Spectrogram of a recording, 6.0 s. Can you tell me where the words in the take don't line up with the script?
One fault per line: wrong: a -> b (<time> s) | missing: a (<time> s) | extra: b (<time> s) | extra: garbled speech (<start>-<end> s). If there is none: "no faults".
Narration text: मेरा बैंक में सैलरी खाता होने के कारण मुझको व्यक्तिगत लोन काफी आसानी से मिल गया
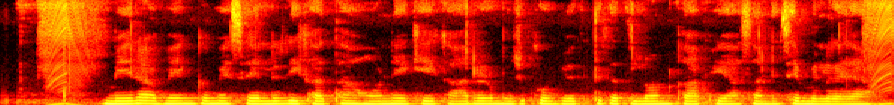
no faults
